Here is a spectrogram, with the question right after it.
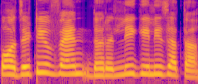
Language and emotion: Goan Konkani, neutral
